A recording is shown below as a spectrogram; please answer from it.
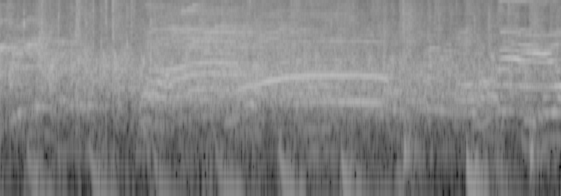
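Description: An audience claps and cheers as a model walks out in a self-designed gown on a variety show, dense steady applause with whoops, while several voices talk and exclaim over it.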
